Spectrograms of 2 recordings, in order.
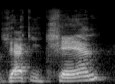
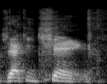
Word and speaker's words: Jackie Chan: up your pronunciation of jackie chan and not jackie chang did i say chang you've added a g at the end of his name every time you've been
